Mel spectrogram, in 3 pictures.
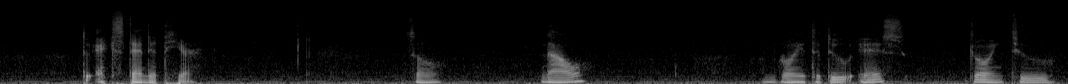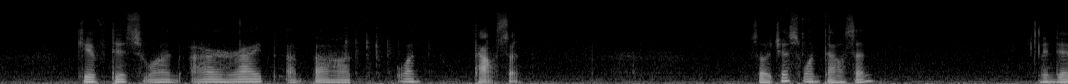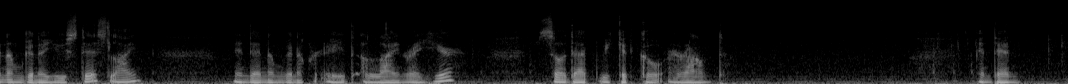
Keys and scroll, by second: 13.8-16.0 typing, 16.7 Escape, 17.1 Escape, 25.9 Escape, 26.3 Escape, 26.5 Escape, 30.5 Escape, 30.7 Escape, 30.9 Escape, 31.5-32.0 typing.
